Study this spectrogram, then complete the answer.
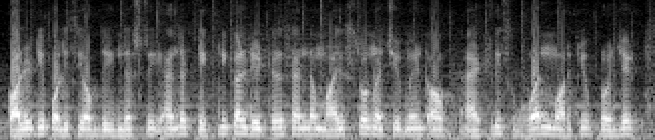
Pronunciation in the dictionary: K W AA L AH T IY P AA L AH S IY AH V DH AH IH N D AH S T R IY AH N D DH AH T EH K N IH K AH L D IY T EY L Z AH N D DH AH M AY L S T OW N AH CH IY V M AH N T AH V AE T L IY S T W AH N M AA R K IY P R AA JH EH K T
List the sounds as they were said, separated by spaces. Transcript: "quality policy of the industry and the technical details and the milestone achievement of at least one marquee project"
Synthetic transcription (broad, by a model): K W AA L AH T IY P AA L AH S IY AH V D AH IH N D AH S T R IY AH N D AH T EH K N IH K AH L D IY T EY L S AH N D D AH M AY L S T OW N AH CH IY V M AH N T AH V AE T L IY S T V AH N M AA R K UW P R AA JH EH K T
